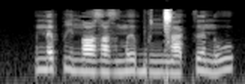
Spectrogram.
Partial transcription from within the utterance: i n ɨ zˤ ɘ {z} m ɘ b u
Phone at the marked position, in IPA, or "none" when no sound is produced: z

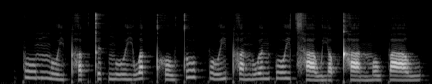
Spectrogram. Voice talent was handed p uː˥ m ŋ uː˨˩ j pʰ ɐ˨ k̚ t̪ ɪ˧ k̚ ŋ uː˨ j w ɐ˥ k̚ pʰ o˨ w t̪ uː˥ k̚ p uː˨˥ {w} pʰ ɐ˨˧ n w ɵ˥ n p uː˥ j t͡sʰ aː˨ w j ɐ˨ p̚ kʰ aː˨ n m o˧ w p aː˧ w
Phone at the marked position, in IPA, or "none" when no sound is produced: j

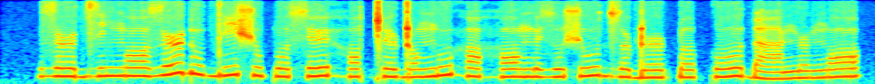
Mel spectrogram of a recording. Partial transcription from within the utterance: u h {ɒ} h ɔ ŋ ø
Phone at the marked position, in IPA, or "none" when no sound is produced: ɒ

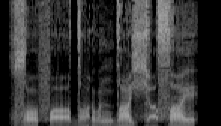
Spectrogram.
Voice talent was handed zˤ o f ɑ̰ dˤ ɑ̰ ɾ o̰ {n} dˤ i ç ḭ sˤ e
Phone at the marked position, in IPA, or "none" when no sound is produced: n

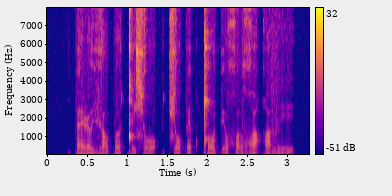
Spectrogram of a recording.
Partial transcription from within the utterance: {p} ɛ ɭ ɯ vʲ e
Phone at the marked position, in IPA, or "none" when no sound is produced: p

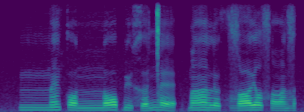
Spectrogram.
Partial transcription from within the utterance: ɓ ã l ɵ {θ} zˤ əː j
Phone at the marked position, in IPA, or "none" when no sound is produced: θ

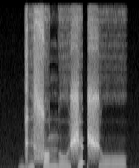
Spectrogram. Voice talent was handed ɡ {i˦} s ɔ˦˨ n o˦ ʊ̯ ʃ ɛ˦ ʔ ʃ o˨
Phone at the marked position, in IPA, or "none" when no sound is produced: i˦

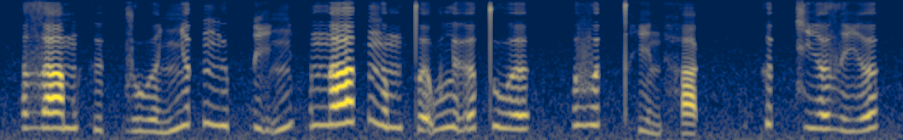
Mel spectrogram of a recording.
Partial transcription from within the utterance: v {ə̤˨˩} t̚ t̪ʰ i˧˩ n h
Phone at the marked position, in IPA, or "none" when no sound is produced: ə˦˥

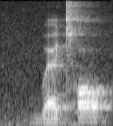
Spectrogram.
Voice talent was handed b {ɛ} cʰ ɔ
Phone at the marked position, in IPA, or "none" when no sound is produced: ɛ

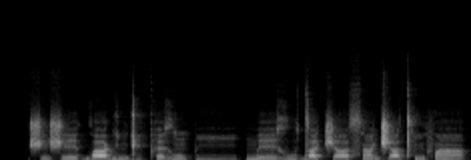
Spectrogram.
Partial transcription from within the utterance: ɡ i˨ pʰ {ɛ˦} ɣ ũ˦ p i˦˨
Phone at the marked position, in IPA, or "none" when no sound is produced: ɛ˦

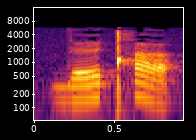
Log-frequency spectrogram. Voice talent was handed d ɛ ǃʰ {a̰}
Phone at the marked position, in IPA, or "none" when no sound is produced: a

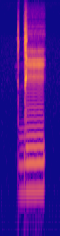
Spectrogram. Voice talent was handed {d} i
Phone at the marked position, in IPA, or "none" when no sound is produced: d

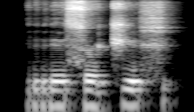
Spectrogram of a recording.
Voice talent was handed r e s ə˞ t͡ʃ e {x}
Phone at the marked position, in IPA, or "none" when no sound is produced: x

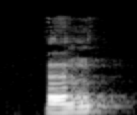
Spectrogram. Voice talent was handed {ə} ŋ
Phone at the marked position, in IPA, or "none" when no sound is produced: ə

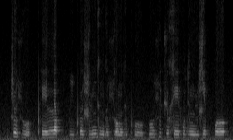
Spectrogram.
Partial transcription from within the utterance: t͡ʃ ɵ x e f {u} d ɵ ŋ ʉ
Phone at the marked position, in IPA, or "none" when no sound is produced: u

